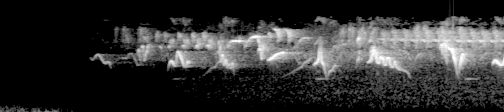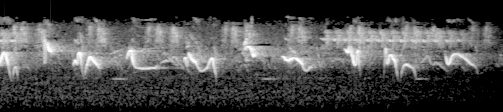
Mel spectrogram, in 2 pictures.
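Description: A songbird singing a fast, continuous run of whistled, down-slurred notes, starting about a second in, over a faint outdoor hiss.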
